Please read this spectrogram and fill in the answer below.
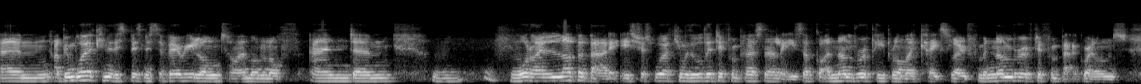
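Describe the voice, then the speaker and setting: Someone with a London accent speaks at a very fast pace. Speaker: youth employment mentor. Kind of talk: virtual job fair presentation. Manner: hesitant, many fillers.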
